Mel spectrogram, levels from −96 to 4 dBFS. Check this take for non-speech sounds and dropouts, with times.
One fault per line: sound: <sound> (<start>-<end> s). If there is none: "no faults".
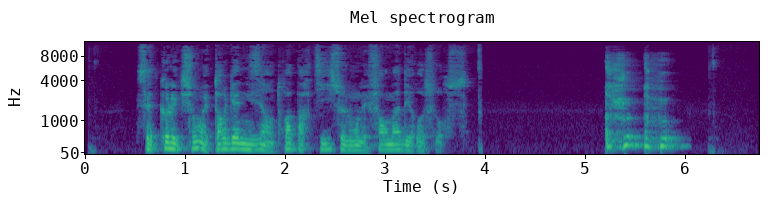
sound: cough (5.2-6.1 s)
